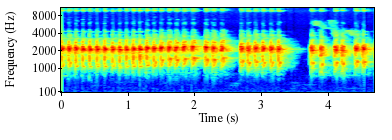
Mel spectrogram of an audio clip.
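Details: A bulbul (trucukan, yellow-vented bulbul) gives fast, harsh rolling chatters, about three notes a second, in bursts broken by brief pauses, described as a morning danger-alarm call. No other sounds are heard.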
